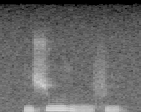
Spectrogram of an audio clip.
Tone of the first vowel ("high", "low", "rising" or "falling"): low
